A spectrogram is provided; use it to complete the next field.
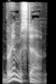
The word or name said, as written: brimstone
